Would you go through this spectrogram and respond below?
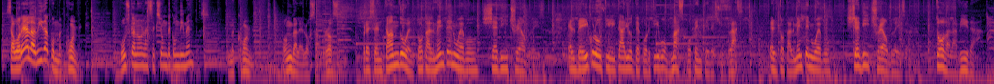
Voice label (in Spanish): Spanish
